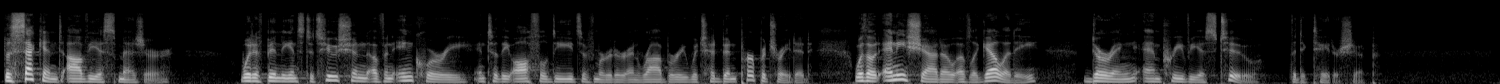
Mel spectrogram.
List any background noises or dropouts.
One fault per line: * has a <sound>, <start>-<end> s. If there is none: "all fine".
all fine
